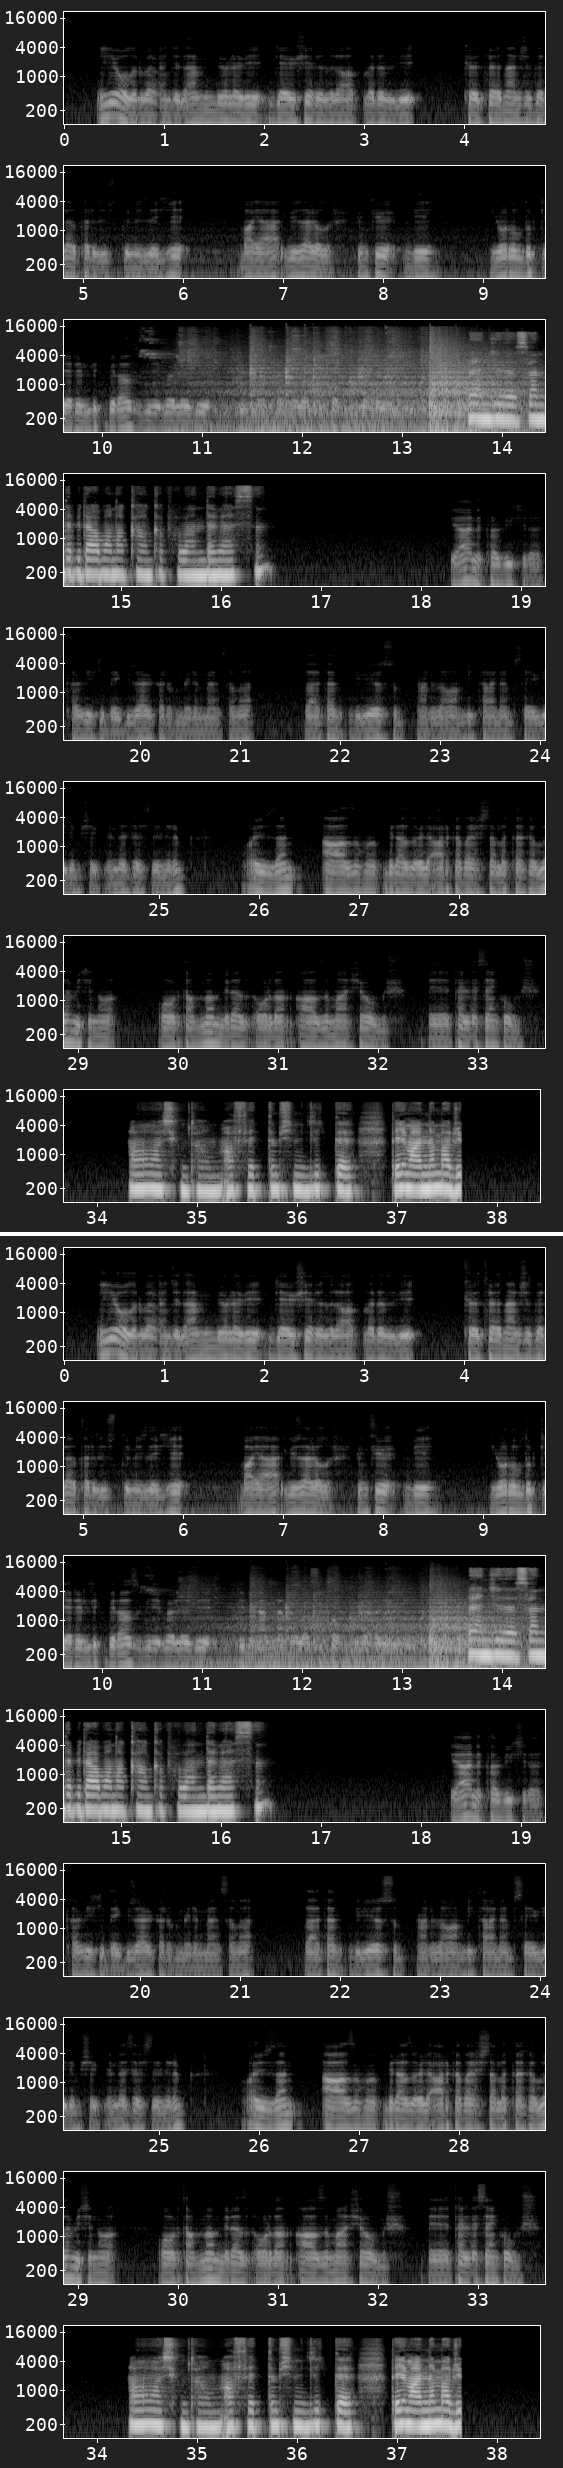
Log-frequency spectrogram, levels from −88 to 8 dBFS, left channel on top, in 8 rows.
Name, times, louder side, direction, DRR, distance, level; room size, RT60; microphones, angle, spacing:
voice 1, 0.3-3.5 4.0-6.1 6.5-8.6 9.1-13.3 18.3-21.1 21.6-25.3 25.8-29.4 29.8-32.3 32.5-33.6, right 1 dB, 40° right, 5.0 m, -37 dB
sound 1, 4.6-6.6 6.9-7.6 8.7-8.8 10.4-14.5, left 2 dB, 80° left, 3.4 m, -31 dB
voice 2, 13.7-16.5 34.3-37.6, right 1 dB, 20° right, 2.2 m, -20 dB
head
